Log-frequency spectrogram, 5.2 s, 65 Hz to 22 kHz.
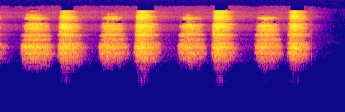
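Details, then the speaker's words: Quick, regular breaths in and out, about 50 a minute, imitated by an adult in a physical therapy teaching video on breathing patterns; tachypnea means a breathing rate over 24 breaths a minute. Tachypnea. "Topia is a high respiratory rate over 24 breaths per"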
